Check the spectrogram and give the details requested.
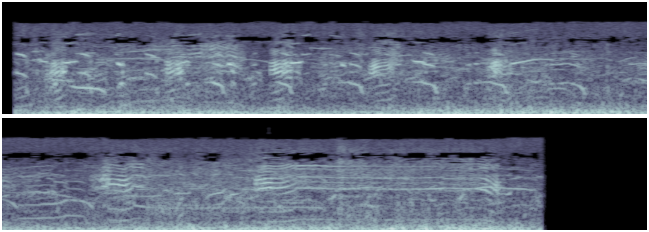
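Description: Ring-billed gulls give overlapping, nasal mewing cries that rise then fall, several birds calling over one another above a steady low rumble of wind or traffic.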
